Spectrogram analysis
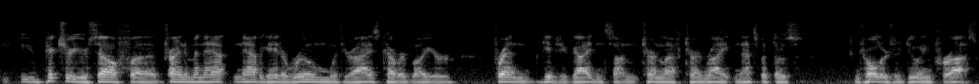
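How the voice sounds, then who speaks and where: American male expert guest, husky and measured, on slightly muffled audio. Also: lowish voice, darkish tone. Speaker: aviation executive, interview guest. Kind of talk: explanatory interview answers.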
